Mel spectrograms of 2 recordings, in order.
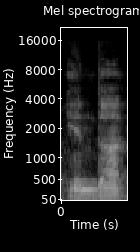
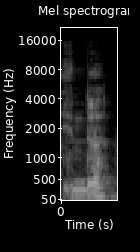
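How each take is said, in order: First: Both words are said fully and separately. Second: The words blend, with a weak schwa vowel.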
